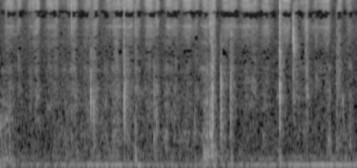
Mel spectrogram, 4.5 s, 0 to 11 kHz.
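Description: Near silence, with a few faint clicks and light rubbing as a finger turns the plastic reels of an opened Sony WM-FX45 Walkman, its drive belt newly replaced.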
